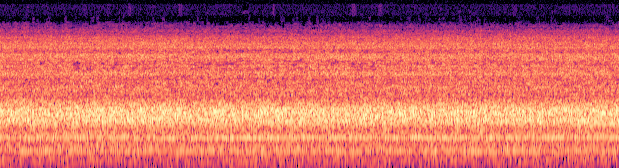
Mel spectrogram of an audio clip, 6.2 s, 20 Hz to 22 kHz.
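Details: ACMEMATION 120mm 4-pin PWM PC case fan, 2700 rpm max, tested running. Steady airy whoosh with a faint constant hum and no ticking or rattle. Normal fan running.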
